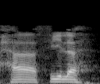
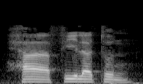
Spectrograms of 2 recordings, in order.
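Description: First: The word ends in a stopped h sound. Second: The word ends with a full -tun ending. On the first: The speaker pauses and stops on the word. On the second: The word is read without stopping on it.

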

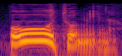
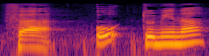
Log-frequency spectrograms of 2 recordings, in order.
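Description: First: A long u vowel comes before the t. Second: A second glottal stop comes before the t. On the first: The speaker calls it right. "يبدلون الهمزة الساكنة الثانية حرف مد" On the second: The speaker calls it wrong. "العرب لا تجمع في النطق بين همزتين ثانيتهما ساكنة"

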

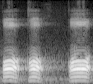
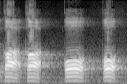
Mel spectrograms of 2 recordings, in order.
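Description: First: The q sound is heavy, with a full back quality. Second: The q sound is light, without the heavy quality. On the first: The speaker calls it right. "مفخمة" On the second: The speaker calls it wrong. "ولا نقول"

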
